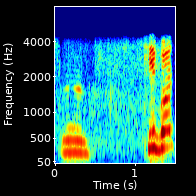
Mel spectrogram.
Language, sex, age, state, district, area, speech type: Bengali, female, 60+, West Bengal, Uttar Dinajpur, urban, conversation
